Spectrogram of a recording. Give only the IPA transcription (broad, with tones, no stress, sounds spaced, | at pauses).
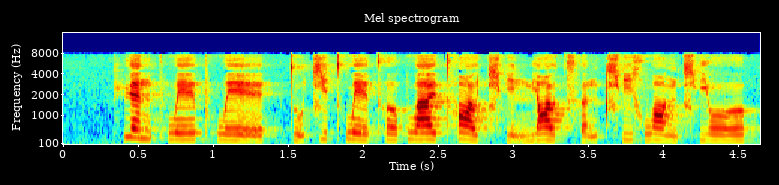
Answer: pʰ ɥ ɛ˥˨ n pʰ w e˨˦ ɪ̯ pʰ w ḛ˨˩ ɪ̯ | t̪ ṵ˨˩ t͡ɕ i˦ t̪ʰ w e˥˨ ɪ̯ t̪ʰ ɤ˦ p w a˦ ɪ̯ t̪ʰ ɑ˥˨ ʊ̯ t͡ɕʰ ḭ˨˩ n m j ɑ˦ ʊ̯ t͡sʰ ə̰˨˩ n t͡ɕʰ i˦ x w ɑ˥˨ ŋ t͡ɕʰ j o˦ ʊ̯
